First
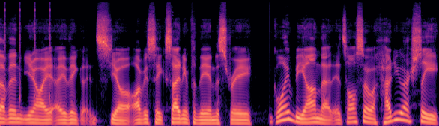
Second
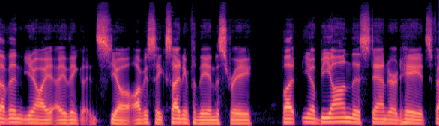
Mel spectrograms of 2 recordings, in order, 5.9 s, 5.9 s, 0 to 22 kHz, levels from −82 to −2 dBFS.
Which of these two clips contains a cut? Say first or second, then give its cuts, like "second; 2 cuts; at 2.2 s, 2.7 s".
first; 1 cut; at 3.5 s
